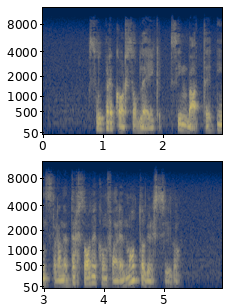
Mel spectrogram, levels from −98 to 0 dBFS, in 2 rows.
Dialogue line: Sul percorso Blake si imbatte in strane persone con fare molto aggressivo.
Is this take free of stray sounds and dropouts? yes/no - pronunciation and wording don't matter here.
yes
